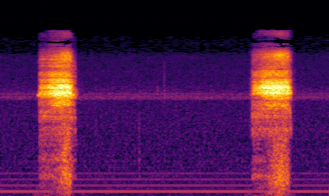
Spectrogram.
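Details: Two harsh, rasping hisses from barn owls at the nest as the male parent brings a meal, spaced nearly three seconds apart, over a steady low hum and a thin constant high tone.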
